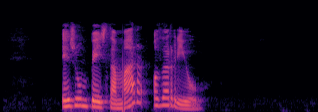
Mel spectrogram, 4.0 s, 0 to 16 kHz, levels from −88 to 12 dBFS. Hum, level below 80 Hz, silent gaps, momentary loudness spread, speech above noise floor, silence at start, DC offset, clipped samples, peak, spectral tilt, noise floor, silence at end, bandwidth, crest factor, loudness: none; -58 dBFS; none; 9 LU; 55 dB; 0.8 s; under 0.1%; under 0.1%; -8 dBFS; -5 dB/octave; -79 dBFS; 1.5 s; 7.6 kHz; 20 dB; -25 LUFS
